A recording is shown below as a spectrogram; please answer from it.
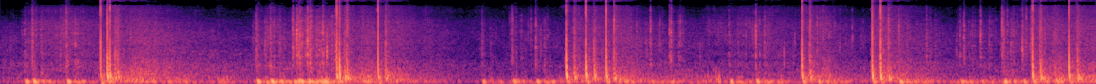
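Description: Aerial firework shells bursting in quick succession: a run of sharp bangs, some in rapid clusters, with continuous crackling and a deep rumble between them.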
